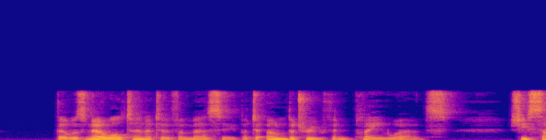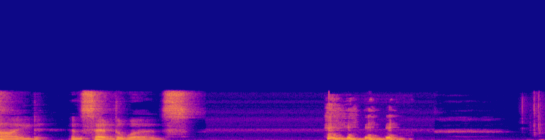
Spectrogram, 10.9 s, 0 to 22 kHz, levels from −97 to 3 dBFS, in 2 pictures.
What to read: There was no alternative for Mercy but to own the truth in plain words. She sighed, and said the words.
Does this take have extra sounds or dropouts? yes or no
yes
